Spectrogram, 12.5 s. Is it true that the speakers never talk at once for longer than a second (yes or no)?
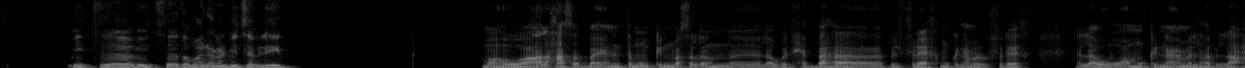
yes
